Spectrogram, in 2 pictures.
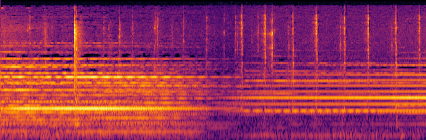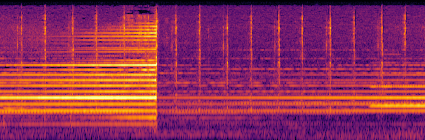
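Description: A clock ticking steadily over sustained musical tones. The tones swell and then cut off suddenly near the end, leaving the ticking on its own.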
